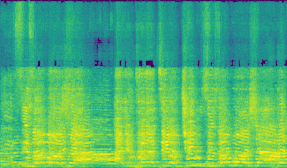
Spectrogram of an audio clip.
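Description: A crowd of voices shouting and chanting together, with music underneath.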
